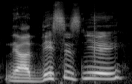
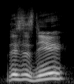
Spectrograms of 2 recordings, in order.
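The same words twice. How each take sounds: First: High, bright, rising on new; excited. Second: Said in the usual way. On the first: Shown as a demonstration. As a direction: sell the word new like an ad. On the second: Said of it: "Wow, this is new".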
